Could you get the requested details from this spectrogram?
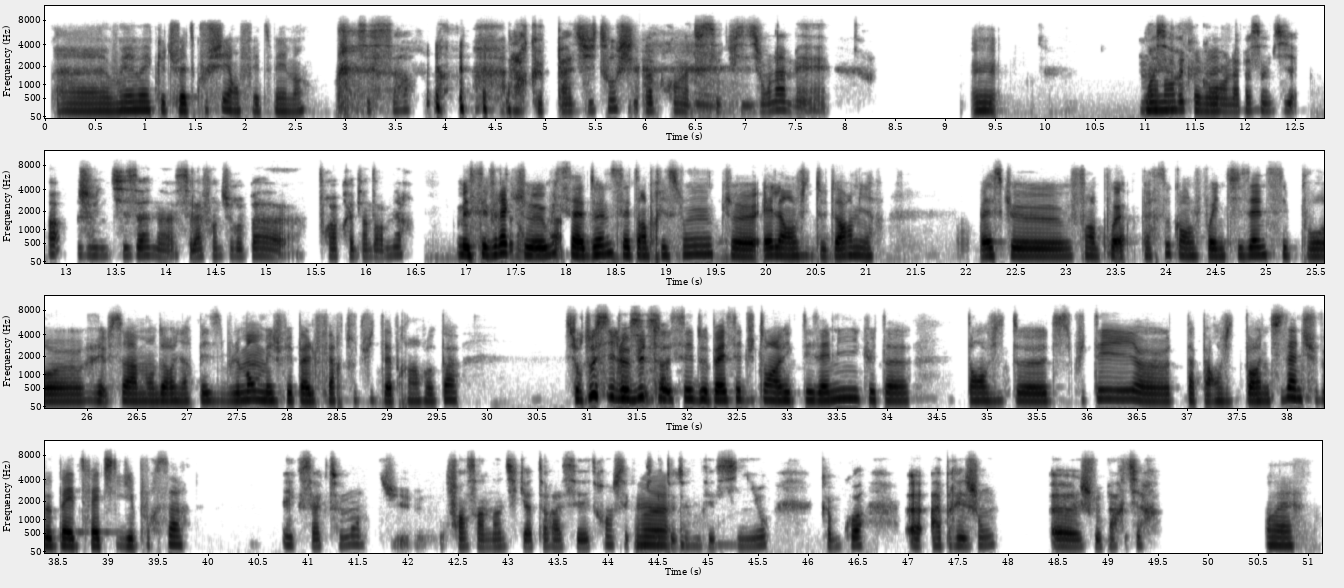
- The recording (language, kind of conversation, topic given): French, unstructured, Entre le café et le thé, lequel choisiriez-vous pour bien commencer la journée ?
- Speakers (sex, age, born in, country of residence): female, 25-29, France, France; female, 25-29, France, France
- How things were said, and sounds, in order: static; chuckle; laugh; tapping; other background noise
